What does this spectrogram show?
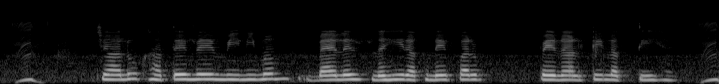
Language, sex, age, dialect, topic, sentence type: Hindi, female, 25-30, Kanauji Braj Bhasha, banking, statement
